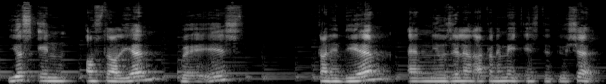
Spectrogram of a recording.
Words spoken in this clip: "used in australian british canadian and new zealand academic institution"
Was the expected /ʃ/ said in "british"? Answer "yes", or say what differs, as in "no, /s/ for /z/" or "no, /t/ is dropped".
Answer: no, /s/ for /ʃ/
